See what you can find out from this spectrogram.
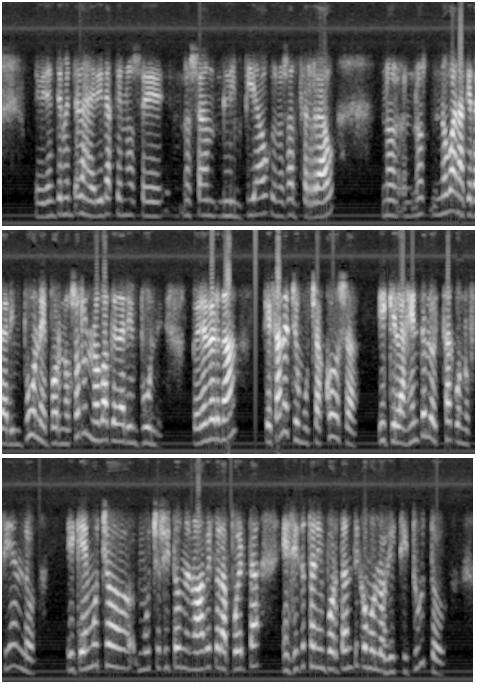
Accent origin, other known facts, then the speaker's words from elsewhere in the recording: Seville, Andalusia, Spain; Es donde casi nací en Sevilla, pero bueno, es donde he nacido, donde me he criado, donde tengo todas mis raíces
